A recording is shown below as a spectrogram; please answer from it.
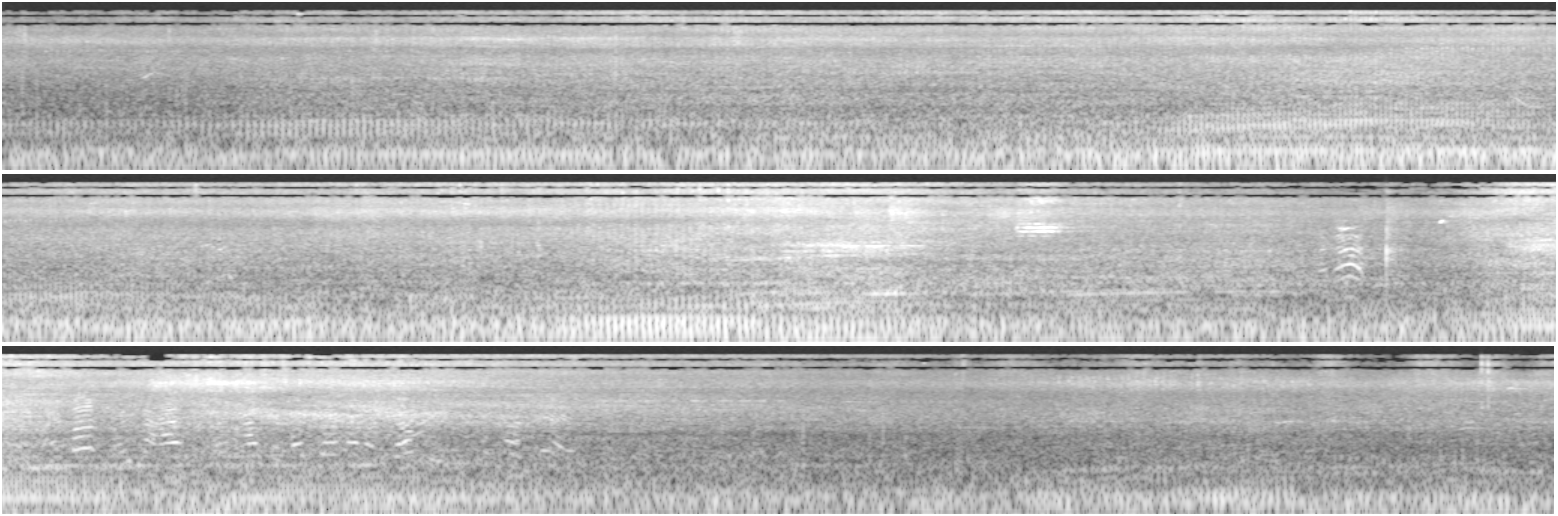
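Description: Motor scooters and motorbikes riding past close by, their engines loudest about halfway through, over a steady low rumble of traffic.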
